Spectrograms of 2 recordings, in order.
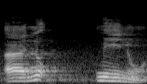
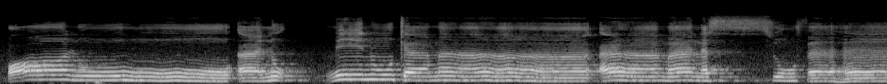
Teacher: Bila dekat hamzah tu, suara kita stop sekejap.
